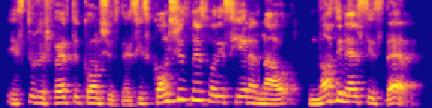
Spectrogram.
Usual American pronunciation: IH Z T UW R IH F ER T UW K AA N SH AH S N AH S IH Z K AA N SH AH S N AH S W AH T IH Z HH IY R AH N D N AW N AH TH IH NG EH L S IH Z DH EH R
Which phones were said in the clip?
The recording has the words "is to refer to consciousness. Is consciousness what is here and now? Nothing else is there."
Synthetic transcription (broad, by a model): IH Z T UW R IH F ER T UW K AA N SH AH S N AH S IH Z K AA N SH AH S N AH S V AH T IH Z HH IY R AH N D N AW N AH T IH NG EH L S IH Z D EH R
